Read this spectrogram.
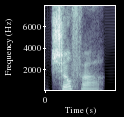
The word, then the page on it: chauffeur: Indian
